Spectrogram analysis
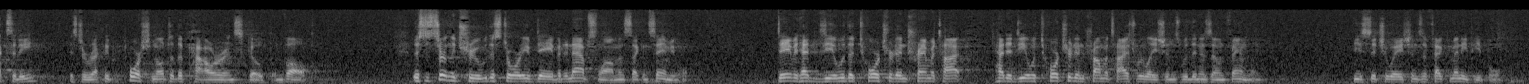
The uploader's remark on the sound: delivered at First Congregational Church of Houston on August 19, 2018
